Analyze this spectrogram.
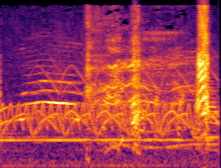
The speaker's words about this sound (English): Who's the baby crying? It's a cat!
